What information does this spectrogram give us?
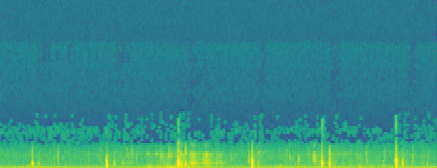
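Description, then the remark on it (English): Approaching footsteps: about six soft thuds at a steady, unhurried pace, roughly one per second, over a constant low hum with faint scuffling between steps. No one speaks. A figure walking toward listeners through dark shadows at night. “Oh, I can hear his footsteps.”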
